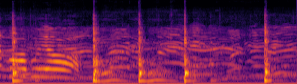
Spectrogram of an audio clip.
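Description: A woman's voice singing a folk melody, accompanied by sharp strikes on a small hand drum roughly every half second.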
